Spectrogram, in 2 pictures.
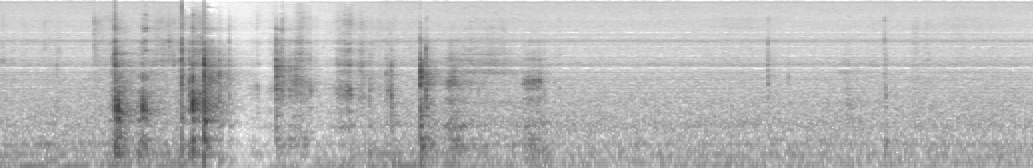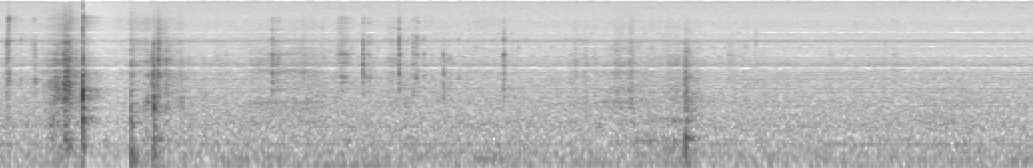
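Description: Metal locking pliers and a hard plastic mower guard clinking and clattering as they are handled and clamped on a workbench. The sound comes in a few short bursts of clicks, then scattered light ticks.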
